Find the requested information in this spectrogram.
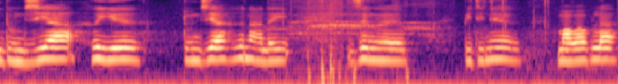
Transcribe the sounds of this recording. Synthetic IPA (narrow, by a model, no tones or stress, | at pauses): dunzijahɯjɯ | dunzijaɦɯnanɯj | zɯŋɯ | bidinɯ | maβabla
